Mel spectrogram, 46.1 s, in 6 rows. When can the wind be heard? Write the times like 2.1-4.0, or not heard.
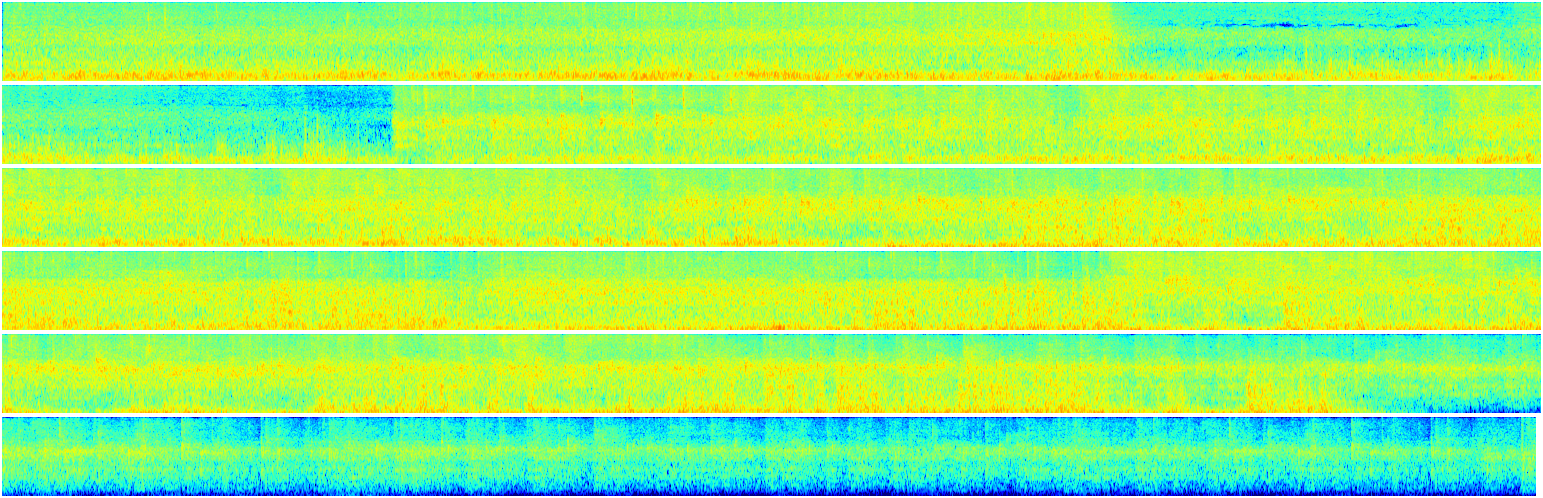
0.0-37.5.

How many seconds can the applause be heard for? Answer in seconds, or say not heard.
42 s.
